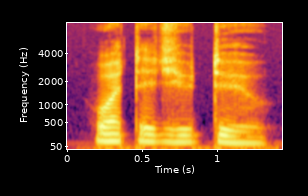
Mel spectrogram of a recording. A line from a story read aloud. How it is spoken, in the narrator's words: she asked in a low, shaky voice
